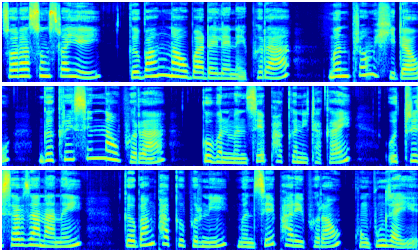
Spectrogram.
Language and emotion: Bodo, neutral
